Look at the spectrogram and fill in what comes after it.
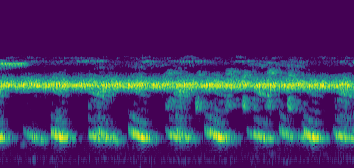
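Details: Lakeside frogs at night: clear, repeated croaks that slide downward, roughly two per second, some stacked in quick pairs. A steady, piercing insect trill runs throughout.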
